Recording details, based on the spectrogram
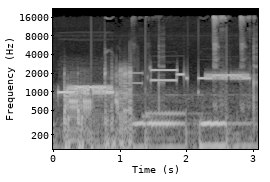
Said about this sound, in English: the sound of Cyrus One's data center, this low E off in the desert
